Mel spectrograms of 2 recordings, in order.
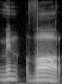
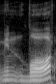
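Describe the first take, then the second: First: The middle consonant is an emphatic th sound. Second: The middle consonant is an emphatic d sound. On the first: The speaker calls it right. "j'ai dit minvar" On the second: The speaker calls it wrong. "j'ai pas dit minvar"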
